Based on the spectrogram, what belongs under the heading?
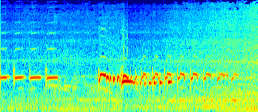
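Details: Local zebra dove with a loud, clear 'crystal' voice, used as a lure to set other doves calling: a few short cooing notes, then a longer run of rhythmic rolling coos repeated about every quarter second, over low background hum.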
